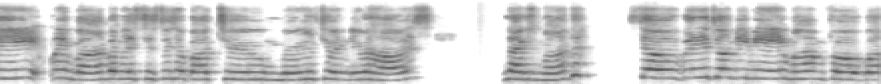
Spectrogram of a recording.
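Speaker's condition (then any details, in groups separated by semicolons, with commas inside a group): Cerebral palsy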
